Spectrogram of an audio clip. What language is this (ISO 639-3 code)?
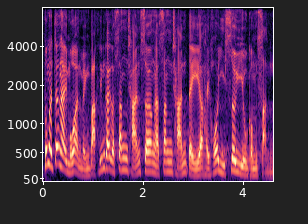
yue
